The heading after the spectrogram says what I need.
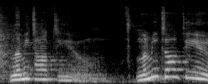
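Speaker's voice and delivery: put-on insistent anger, high and swooping. Retelling how a woman talked during an argument, imitating an angry demand. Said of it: "kept switching up from like anger".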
